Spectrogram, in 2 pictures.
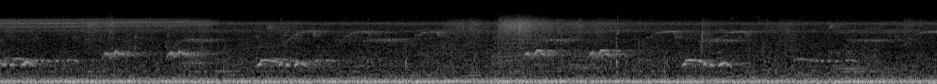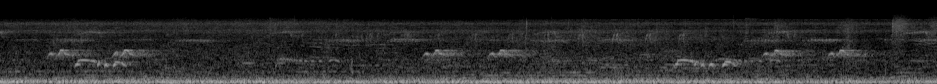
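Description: Birdsong: a songbird repeating the same short, several-note phrase about every four seconds, over a steady low background rumble.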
